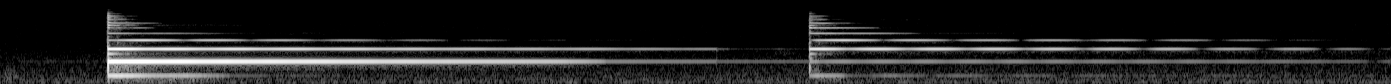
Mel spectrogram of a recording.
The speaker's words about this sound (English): And then I'll go ahead and close the practice by ringing a bell. And when I do, feel free to close in whatever way feels good for you.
